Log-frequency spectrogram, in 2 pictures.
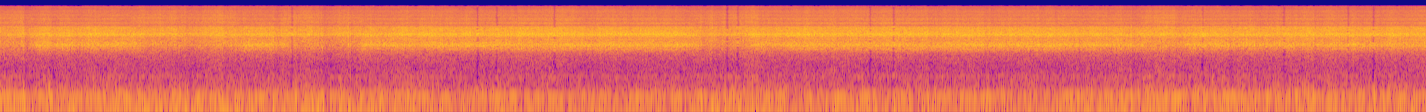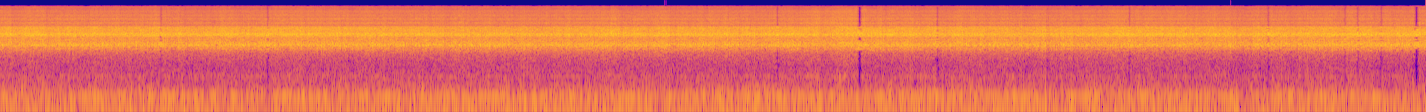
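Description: Motorcycle cruising at a steady speed: a low engine drone under a heavy, even rush of wind on the camera's microphone.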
